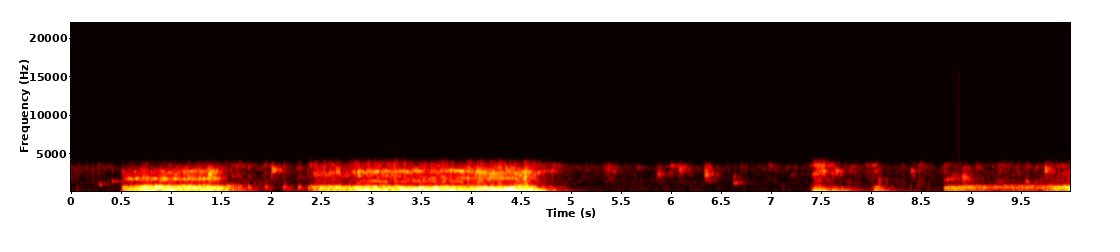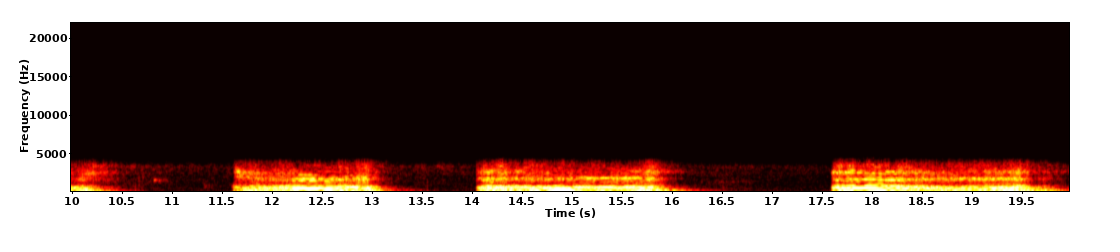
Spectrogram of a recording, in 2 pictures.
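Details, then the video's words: A Basset Hound begging on the street gives drawn-out moaning howls and whines in six bouts of about one to three seconds each. Some bouts waver in pitch, and short quiet gaps separate them. "Basset hound begging on the street"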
